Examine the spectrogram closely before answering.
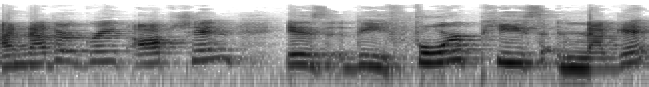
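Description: A woman speaks with lively intonation. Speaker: weight loss vlogger. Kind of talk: tutorial-style vlog talk. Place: home room.

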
